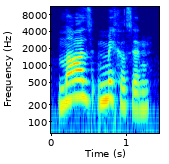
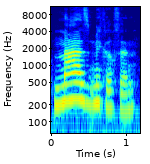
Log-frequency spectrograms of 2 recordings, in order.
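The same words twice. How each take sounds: First: "Mars" with a long, open ah; long-A pronunciation. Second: "Maz" with a short a; short-A pronunciation. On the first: Fan attempting an actor's name, "Mars" with long ah. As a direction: say "Mars" slowly, vowel as in father. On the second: Fan offering another attempt at the name, "Maz" with short a. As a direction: say "Maz" slowly, vowel as in jazz. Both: Shown as a demonstration. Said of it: "excuse me for butchering the name".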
